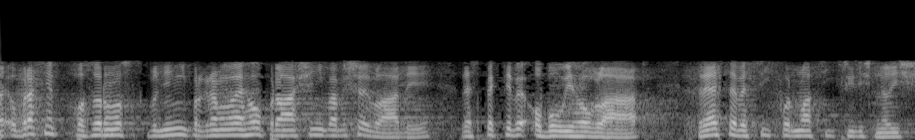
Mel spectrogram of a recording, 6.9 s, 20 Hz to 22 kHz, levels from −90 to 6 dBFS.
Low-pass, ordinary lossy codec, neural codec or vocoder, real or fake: 3.6 kHz; AAC, 16 kbps; none; real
